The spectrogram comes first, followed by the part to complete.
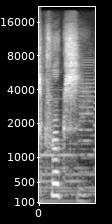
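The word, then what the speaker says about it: Cruxie: My name is Krooksie. Cruy. All right. At least she freaking tells me how to pronounce it because yeah, I always freaking screw it up the first time.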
